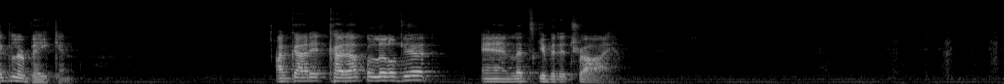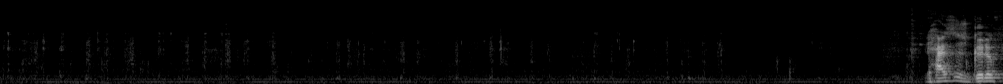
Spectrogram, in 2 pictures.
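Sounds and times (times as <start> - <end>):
low steady hum: 0.0 - 20.0
person chewing: 6.7 - 19.2.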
